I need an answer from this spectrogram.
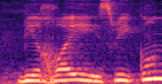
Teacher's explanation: بغیظکم میں غین بھی موٹا پڑ جائے گا اور زوا بھی موٹا پڑ جائے گا کیونکہ یہ حروف مستعلیہ کے پارٹس ہیں.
